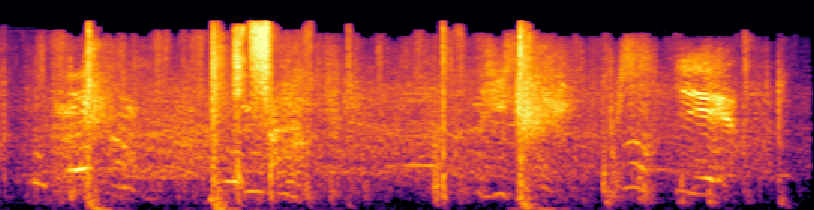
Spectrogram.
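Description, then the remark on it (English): Several hard, sharp punching impacts land at irregular intervals, loud, mixed with grunts and scuffling voices as bikers punch henchmen on a balcony during a chaotic fight. “his bikers punch each of the henchmen.”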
